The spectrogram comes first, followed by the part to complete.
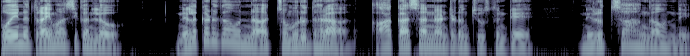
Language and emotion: Telugu, sad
